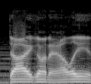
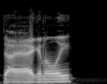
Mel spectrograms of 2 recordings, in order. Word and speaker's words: Diagon Alley: This device is pretty cool, but I find it odd that Harry mispronounces Diagon Alley and says diagonally.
